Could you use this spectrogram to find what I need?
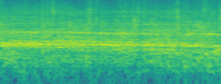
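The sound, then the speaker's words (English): Loud audience applause and cheering at a comedy game show, a dense, continuous wash of clapping with raised voices whooping over it. “How did that get a round of applause?”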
